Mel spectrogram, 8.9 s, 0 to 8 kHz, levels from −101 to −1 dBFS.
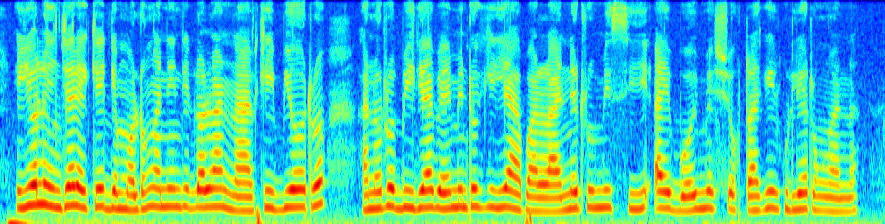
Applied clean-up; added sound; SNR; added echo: none; none; none; none.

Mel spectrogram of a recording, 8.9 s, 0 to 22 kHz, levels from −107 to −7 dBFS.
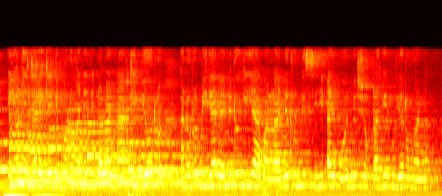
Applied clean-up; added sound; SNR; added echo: none; Piano; 4 dB; reverberation time 1.7 s.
